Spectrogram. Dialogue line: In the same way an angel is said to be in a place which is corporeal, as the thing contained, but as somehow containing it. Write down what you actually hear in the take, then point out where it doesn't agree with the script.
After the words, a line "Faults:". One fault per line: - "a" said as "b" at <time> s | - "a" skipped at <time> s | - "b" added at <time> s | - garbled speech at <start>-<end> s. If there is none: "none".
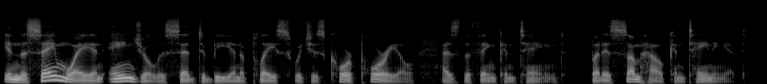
In the same way an angel is said to be in a place which is corporeal, as the thing contained, but as somehow containing it.
Faults:
none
